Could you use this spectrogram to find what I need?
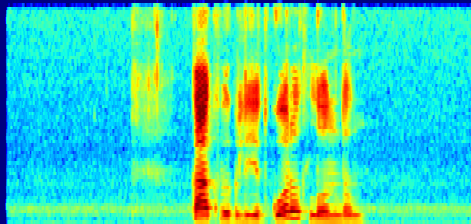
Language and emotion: Russian, neutral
